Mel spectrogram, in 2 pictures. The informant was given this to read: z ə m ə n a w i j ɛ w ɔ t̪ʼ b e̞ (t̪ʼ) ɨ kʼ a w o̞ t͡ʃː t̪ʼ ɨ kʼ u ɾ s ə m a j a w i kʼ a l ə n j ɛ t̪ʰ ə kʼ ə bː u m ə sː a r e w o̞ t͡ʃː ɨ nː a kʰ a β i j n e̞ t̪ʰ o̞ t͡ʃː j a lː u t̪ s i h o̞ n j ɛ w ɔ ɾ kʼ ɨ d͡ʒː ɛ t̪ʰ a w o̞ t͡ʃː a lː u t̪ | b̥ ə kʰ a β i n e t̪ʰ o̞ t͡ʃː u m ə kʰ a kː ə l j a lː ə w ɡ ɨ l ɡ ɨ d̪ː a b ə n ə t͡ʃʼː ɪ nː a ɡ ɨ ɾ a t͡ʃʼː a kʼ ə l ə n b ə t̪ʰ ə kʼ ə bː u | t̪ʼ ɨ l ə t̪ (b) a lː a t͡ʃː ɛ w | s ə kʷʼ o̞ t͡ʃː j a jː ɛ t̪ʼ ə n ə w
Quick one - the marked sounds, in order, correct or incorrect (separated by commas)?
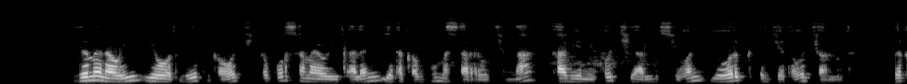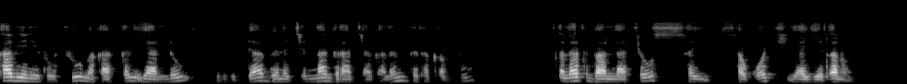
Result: incorrect, correct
